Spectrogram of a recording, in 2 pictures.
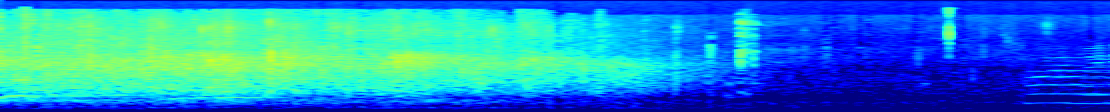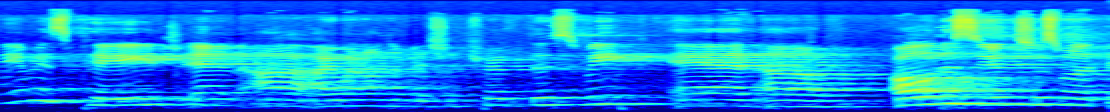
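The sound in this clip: Applause from a church audience welcoming two students who came to share about their trip: a steady wash of clapping for about three seconds that fades away before a voice begins speaking.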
